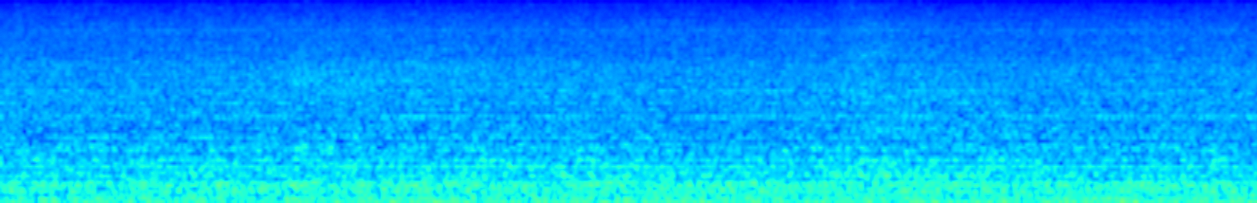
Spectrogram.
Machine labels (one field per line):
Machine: fan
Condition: normal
